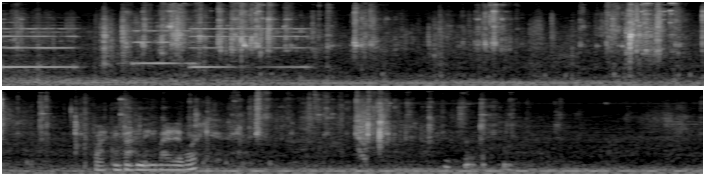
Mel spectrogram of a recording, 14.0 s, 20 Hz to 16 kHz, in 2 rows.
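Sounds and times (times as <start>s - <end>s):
two-note door chime: 0.0s - 3.3s
light clinks and jingles: 0.0s - 12.9s.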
